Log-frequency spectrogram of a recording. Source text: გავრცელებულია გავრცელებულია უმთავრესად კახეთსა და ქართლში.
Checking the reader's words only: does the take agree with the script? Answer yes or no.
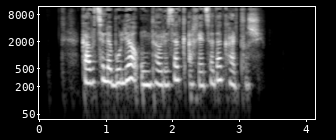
no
